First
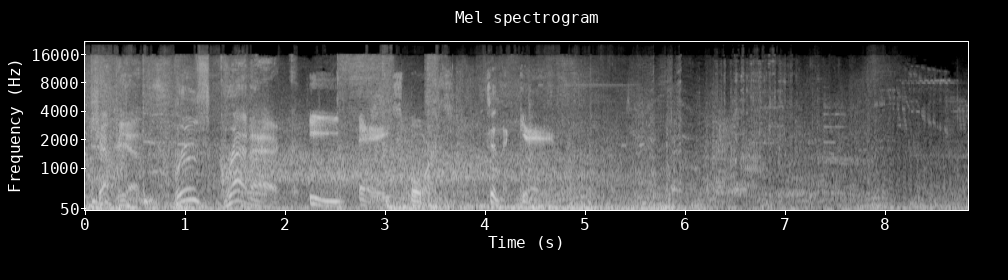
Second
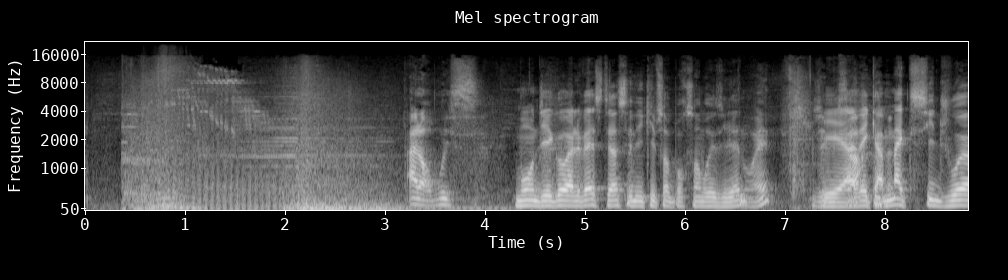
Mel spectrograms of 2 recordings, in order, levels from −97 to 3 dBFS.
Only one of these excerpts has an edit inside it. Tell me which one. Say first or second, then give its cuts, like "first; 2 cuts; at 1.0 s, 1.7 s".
first; 1 cut; at 7.0 s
